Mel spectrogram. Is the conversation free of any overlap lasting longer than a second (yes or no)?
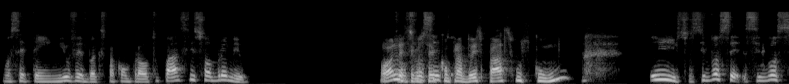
yes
